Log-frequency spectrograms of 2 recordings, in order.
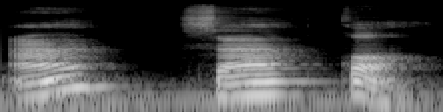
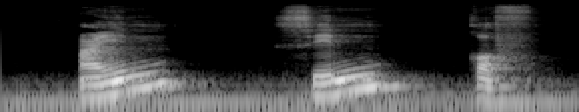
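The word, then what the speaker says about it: عسق: surah Asyura ayat 2 di sini bacanya bukan a Sa qo Ah bukan asaqo tapi dibaca satu-satu Ini bacanya Ain ini bacanya Sin ini bacanya qf Ain Sin qof dan untuk panjang Ain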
